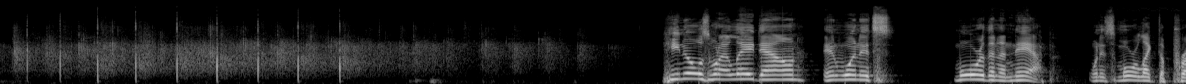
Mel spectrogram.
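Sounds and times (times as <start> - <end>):
crowd applauding in praise of God: 0.0 - 6.4
speech: 6.7 - 9.0, 9.6 - 11.8.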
